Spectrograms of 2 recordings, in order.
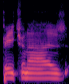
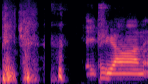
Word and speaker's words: Patreon: And on Reddit, patronage. How do you say that word? Patreon, and thank you, Horizon Brave.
